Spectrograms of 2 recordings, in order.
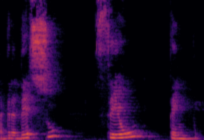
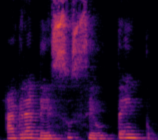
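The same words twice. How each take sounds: First: The final vowel of agradeço sounds like U. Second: The final vowel of agradeço sounds like O.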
